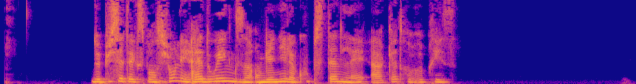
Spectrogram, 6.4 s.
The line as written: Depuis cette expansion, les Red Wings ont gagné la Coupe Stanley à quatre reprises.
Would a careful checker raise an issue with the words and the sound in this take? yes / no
no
